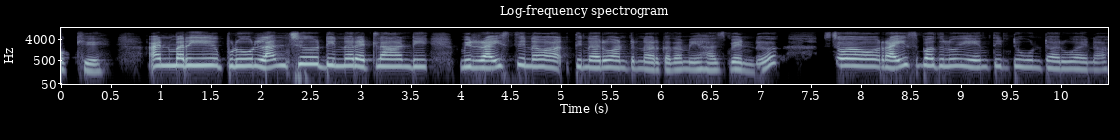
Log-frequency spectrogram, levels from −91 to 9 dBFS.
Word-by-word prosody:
Okay. 195 Hz, -4 st, -8 dB, 0.6 s
And 295 Hz, 0 st, +4 dB
మరి 300 Hz, 0 st, +6 dB, 0.2 s
ఇప్పుడు 285 Hz, +1 st, -3 dB, 0.2 s
lunch, 300 Hz, +6 st, +2 dB, 0.2 s
dinner 290 Hz, -1 st, +1 dB
ఎట్లా 275 Hz, +2 st, 0 dB
అండి? 265 Hz, 0 st, -6 dB, 0.4 s
మీరు 260 Hz, -2 st, +1 dB
రైస్ 245 Hz, +4 st, +2 dB
తిన 295 Hz, -4 st, -4 dB, 0.4 s
తినరు 250 Hz, -1 st, 0 dB
అంటున్నారు 220 Hz, -4 st, -6 dB
కదా 200 Hz, +1 st, -4 dB
మీ 200 Hz, -, -6 dB
హస్బండు. 190 Hz, -1 st, -6 dB, 0.7 s
సొ, 295 Hz, -, +2 dB, 0.5 s
రైస్ 290 Hz, +6 st, +3 dB
బదులు 285 Hz, -1 st, -2 dB, 0.2 s
ఏం 250 Hz, +1 st, -4 dB
తింటూ 275 Hz, 0 st, -12 dB
ఉంటారు 225 Hz, -2 st, -7 dB
ఆయన? 205 Hz, -1 st, -11 dB
255 Hz, 130 wpm, -21 LUFS, 220-285 Hz, 0.7 s, మరి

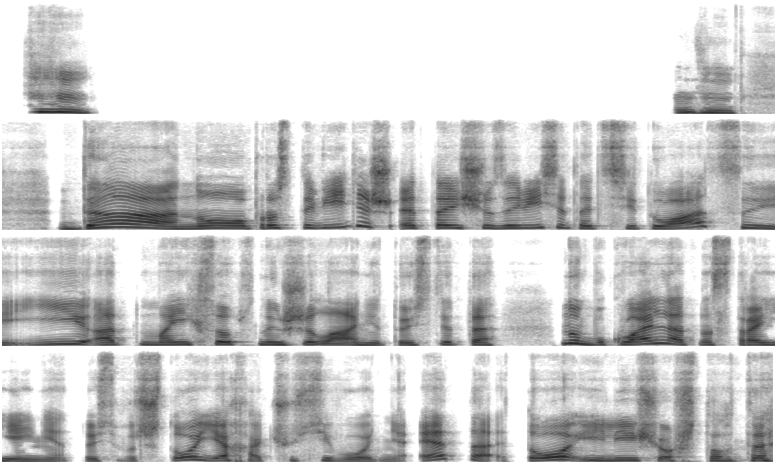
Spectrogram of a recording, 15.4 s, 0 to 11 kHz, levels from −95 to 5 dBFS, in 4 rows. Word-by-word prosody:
Мгм. 250 Hz, -5 st, +3 dB, 2.9 s
Мгм. 200 Hz, -3 st, -2 dB, 0.5 s
Да, 255 Hz, -, +5 dB
но 235 Hz, +4 st, +1 dB
просто, 255 Hz, +2 st, -2 dB
видишь, 330 Hz, -, +2 dB
это 245 Hz, +1 st, +2 dB
ещё 250 Hz, -1 st, +2 dB
зависит 255 Hz, +3 st, -2 dB
от 225 Hz, -1 st, -3 dB
ситуации 225 Hz, -, -1 dB
и 230 Hz, +7 st, -3 dB
от 210 Hz, -2 st, +1 dB
моих 210 Hz, +1 st, -2 dB
собственных 220 Hz, -2 st, 0 dB
желаний, 195 Hz, -4 st, +1 dB
то -, -, -10 dB
есть 180 Hz, +3 st, -7 dB
это, 205 Hz, -3 st, 0 dB, 0.3 s
ну, 305 Hz, +1 st, +3 dB
буквально 225 Hz, +7 st, +3 dB
от 215 Hz, -, -3 dB
настроения- 185 Hz, -6 st, -1 dB
то -, -, -12 dB
есть 175 Hz, +1 st, -6 dB
вот 165 Hz, -3 st, -12 dB
что 270 Hz, +6 st, -1 dB
я 220 Hz, -6 st, +2 dB
хочу 210 Hz, -, -8 dB
сегодня: 160 Hz, -6 st, -7 dB
это, 320 Hz, +1 st, 0 dB
то 250 Hz, +7 st, +4 dB
или 215 Hz, -4 st, -3 dB
ещё 215 Hz, -5 st, -1 dB
что-то. 195 Hz, +3 st, -2 dB
220 Hz, 135 wpm, -20 LUFS, 200-250 Hz, 2.9 s, Да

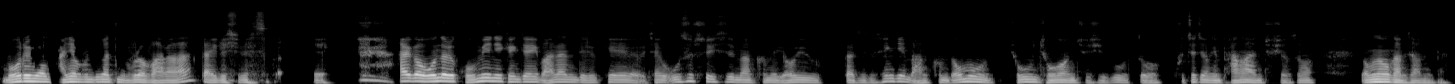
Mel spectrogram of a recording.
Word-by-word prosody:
"모르면 130 Hz, +3 st, +7 dB
자녀분들한테 115 Hz, -1 st, +2 dB
물어봐라." 95 Hz, -, +1 dB
딱 110 Hz, -, 0 dB
이러시면서. 100 Hz, -3 st, -4 dB, 0.5 s
예. -, -, -6 dB, 0.7 s
하여간 150 Hz, 0 st, +6 dB
오늘 145 Hz, +1 st, +8 dB
고민이 145 Hz, +6 st, +2 dB
굉장히 125 Hz, -1 st, -1 dB
많았는데 110 Hz, 0 st, -2 dB
이렇게 100 Hz, -1 st, -4 dB
제가 100 Hz, 0 st, -4 dB
웃을 115 Hz, +9 st, -3 dB
수 145 Hz, -1 st, -6 dB
있을 115 Hz, -1 st, -5 dB
만큼의 100 Hz, -3 st, -4 dB
여유까지도 95 Hz, -2 st, -5 dB
생길 135 Hz, +6 st, -3 dB
만큼 85 Hz, +2 st, -5 dB
너무 110 Hz, 0 st, +1 dB, 0.2 s
좋은 115 Hz, +1 st, -1 dB
조언 100 Hz, -1 st, -1 dB
주시고 90 Hz, +2 st, -9 dB
또 85 Hz, 0 st, -6 dB
구체적인 100 Hz, -3 st, -3 dB
방안 95 Hz, +1 st, -1 dB
주셔서 95 Hz, +3 st, -9 dB, 0.4 s
너무너무 115 Hz, +3 st, +6 dB
감사합니다. 85 Hz, -6 st, -2 dB
105 Hz, 350 characters per minute, -23 LUFS, 95-120 Hz, 0.7 s, 오늘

